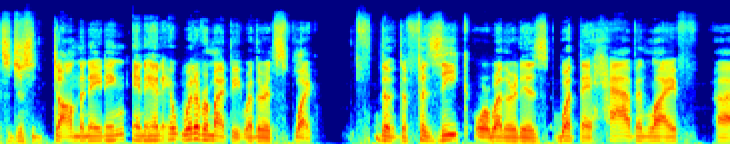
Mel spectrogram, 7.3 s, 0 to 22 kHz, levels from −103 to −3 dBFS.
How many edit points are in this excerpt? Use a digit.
2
